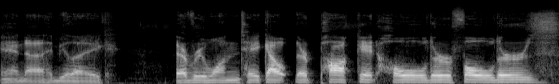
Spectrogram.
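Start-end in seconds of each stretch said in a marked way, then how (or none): 1.8-5.6 loud, very slow, dragging, drawn-out teacher voice. Recalling a shop class teacher's interesting voice, imitating slow-talking shop teacher. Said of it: "he talked very slow".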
